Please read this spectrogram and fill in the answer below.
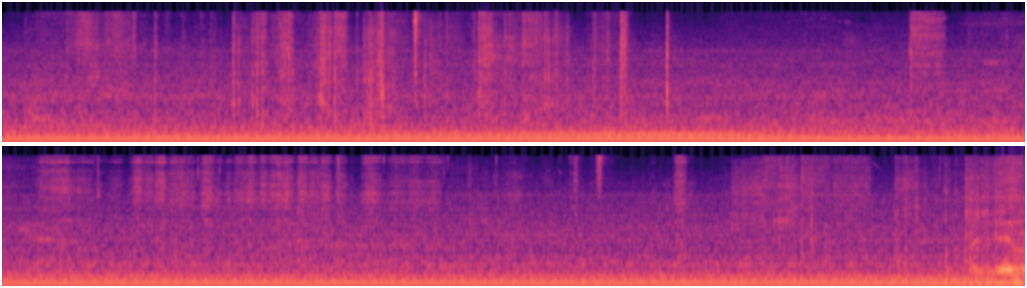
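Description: A steady low electrical hum from a kitchen appliance, with light scrapes and soft clicks as slices of sausage are slid off a paper plate into a stainless steel thermos.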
